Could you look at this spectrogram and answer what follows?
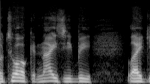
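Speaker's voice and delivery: ordinary talk, nothing marked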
